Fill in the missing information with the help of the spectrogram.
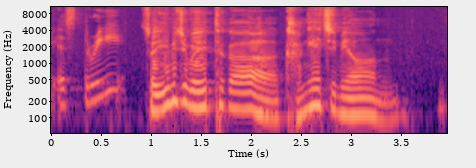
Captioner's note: speaking korean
